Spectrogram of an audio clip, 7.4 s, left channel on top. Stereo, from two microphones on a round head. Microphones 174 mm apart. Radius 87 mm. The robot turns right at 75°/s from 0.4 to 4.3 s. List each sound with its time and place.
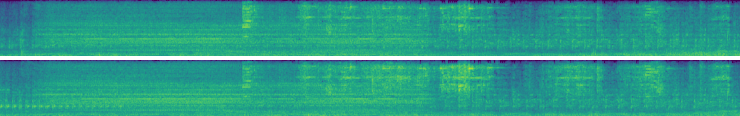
2.4 s cutlery clinking: 20° left (ahead or behind), 1.0 m; by 7.3 s 25° right (ahead or behind), 1.0 m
